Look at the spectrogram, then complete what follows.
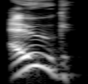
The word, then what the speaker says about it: AEUG: Then we have the AEUG, So I watched this originally in Japanese, and in Japanese it's pronounced AUG. AUG. Which, right. That is how you pronounce that.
